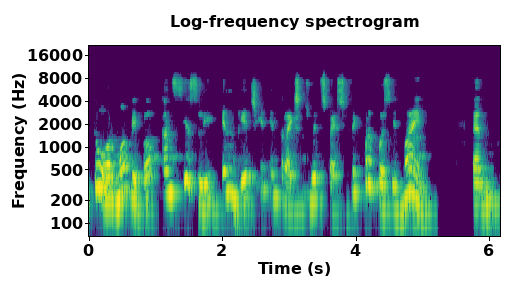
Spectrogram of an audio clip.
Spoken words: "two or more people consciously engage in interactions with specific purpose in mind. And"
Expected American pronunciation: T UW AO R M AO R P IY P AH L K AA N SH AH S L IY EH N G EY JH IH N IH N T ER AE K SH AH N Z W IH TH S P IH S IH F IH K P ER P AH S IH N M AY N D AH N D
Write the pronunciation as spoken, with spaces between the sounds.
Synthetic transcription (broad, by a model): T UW AO R M AO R P IY P AH L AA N S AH S L IY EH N G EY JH IH N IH N T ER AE K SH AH N S W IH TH S P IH S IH F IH K P ER P AH S IH N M AY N AH N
